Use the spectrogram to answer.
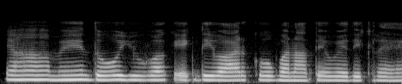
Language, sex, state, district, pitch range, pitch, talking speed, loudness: Hindi, female, Haryana, Rohtak, 190-210 Hz, 200 Hz, 165 wpm, -14 LUFS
